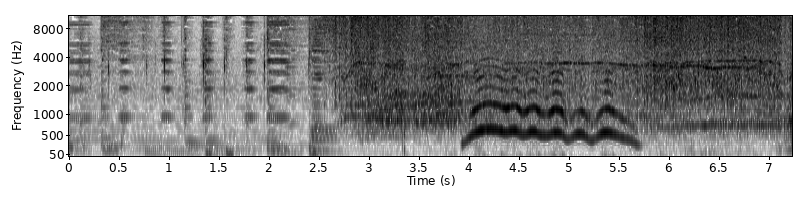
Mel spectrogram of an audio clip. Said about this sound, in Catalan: Aplaudiments i tot, eh?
